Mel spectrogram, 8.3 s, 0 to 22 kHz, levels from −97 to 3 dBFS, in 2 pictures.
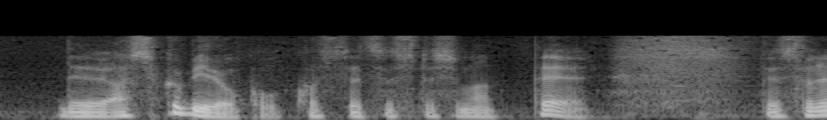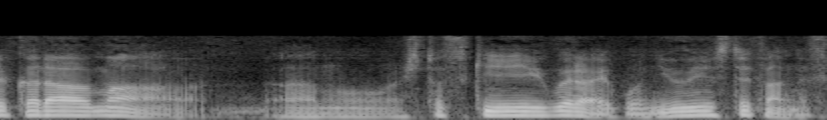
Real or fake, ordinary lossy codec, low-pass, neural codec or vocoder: fake; none; none; codec, 16 kHz, 1.1 kbps, Voila-Tokenizer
